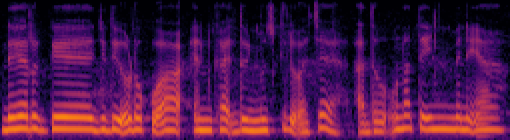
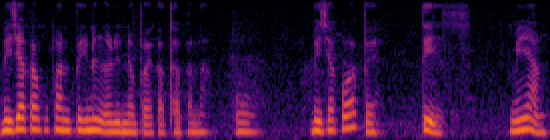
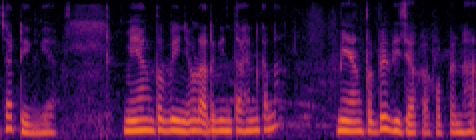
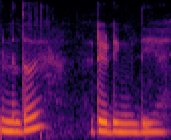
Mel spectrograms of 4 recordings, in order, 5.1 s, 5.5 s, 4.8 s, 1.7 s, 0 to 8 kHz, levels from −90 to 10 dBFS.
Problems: background sounds at intervals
